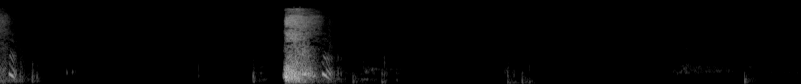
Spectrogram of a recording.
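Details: One loud, explosive wet sneeze with a sharp intake beforehand, then a few soft sniffs and small noises in a quiet room; part of a wet, messy sneezing attack.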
